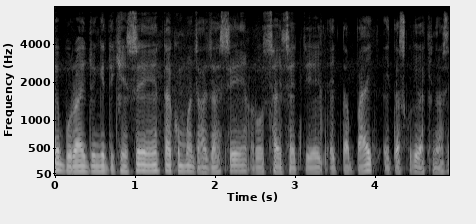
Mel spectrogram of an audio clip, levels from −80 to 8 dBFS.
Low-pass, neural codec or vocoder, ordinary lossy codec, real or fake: 7.2 kHz; none; none; real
